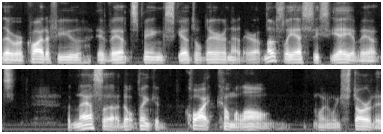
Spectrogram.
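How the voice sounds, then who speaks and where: A man's very deep, low voice with a dark, mellow tone and a Southern US accent, at a moderate pace with ordinary pitch variation, over a quiet background. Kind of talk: casual chat.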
